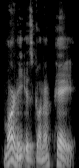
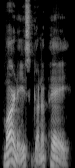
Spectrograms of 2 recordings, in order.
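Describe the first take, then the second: First: Is is said as a separate full word. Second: Is is contracted onto the name. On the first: "full be gonna" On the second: "Reduced or contracted form"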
